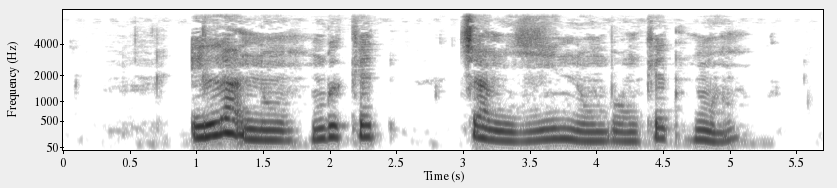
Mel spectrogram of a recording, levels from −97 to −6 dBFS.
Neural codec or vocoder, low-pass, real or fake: none; 7.2 kHz; real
